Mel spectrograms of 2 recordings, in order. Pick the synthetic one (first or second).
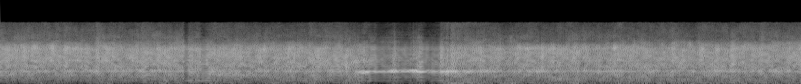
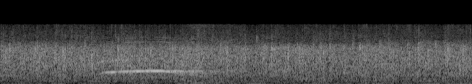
first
